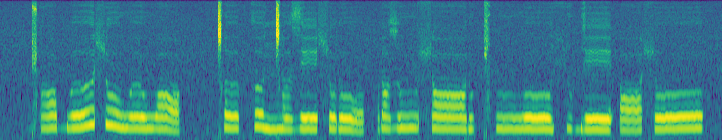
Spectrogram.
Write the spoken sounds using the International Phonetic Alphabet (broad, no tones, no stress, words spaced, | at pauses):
ɡ͡ǁɔːbɤː ɬoːwɤːwɔ | ǀɤːkɤ ŋ͡ǀɤzeːɬoɾo | ɾɔzuːɬɔː ɾuǀʰuːwoː çuɡeː ʔɔːɬoː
